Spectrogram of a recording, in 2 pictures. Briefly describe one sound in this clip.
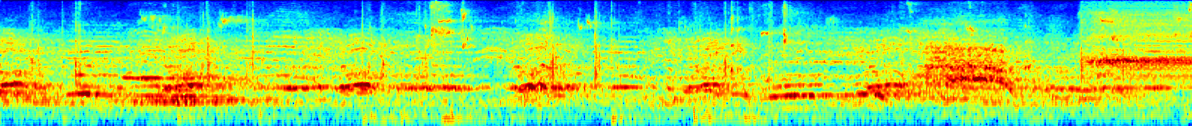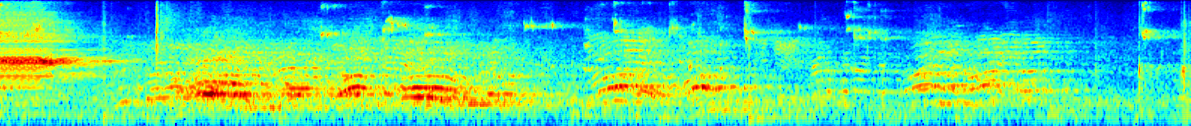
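Young women shout to each other during play.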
